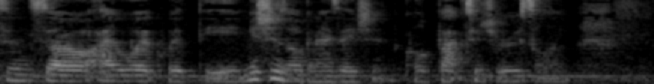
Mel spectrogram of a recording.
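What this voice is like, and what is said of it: British accent. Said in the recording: “has an accent ... I'm from the UK”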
